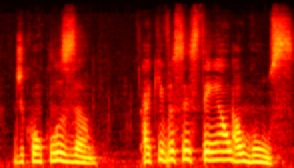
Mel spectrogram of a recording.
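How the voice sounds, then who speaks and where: Fairly low-pitched woman in a Curitiba accent, with lively intonation. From Curitiba, Brazil. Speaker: Portuguese teacher. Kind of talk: lecture. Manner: casual, conversational.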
